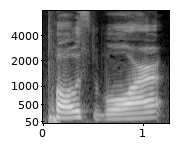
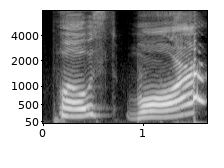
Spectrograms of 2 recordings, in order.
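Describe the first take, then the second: First: Loud, rising incredulous post-war; mock disbelief. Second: Loud, high incredulous cry; shouted disbelief. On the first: Vlogger retelling reply to friend, loud mock disbelief. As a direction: throw it back in disbelief. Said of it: "But I was like". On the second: Real, not acted. Vlogger mocking friend's idea of Berlin, shrieking disbelief.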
